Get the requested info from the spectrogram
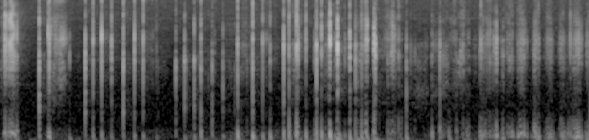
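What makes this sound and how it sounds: A small pink soft plastic hand cream tube is held in the hands and tapped and scratched with fingernails. The result is a rapid, uneven series of short, dry clicks and scratchy taps, each with a low thump and a bright edge, dying away almost instantly.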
